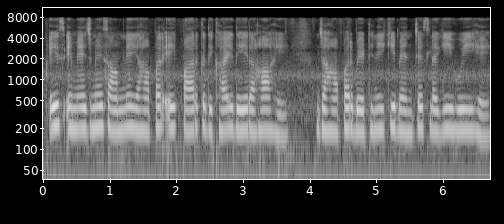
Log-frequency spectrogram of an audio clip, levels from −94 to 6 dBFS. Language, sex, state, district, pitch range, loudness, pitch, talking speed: Hindi, male, Rajasthan, Jaipur, 185-200 Hz, -19 LUFS, 190 Hz, 180 wpm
